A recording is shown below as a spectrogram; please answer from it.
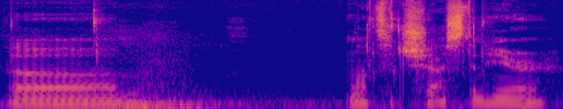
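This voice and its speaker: A man's voice: medium pitch, steady tone, extremely slow, darkish tone, a little hiss or hum. A man hosting a let's play, giving casual, offhand gaming commentary with joking slang. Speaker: gaming video host. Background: game music, keyboard clicks.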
